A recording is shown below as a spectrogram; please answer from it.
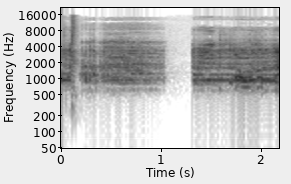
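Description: Electronic music and a synthesized voice from a DX Kamen Rider Revice transformation toy's small speaker, with a sharp plastic click just after the start. The sound cuts off about a second in, and a new sound phrase starts a moment later.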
